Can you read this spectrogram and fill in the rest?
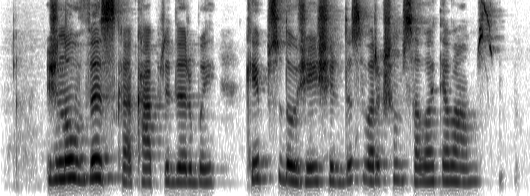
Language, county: Lithuanian, Tauragė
